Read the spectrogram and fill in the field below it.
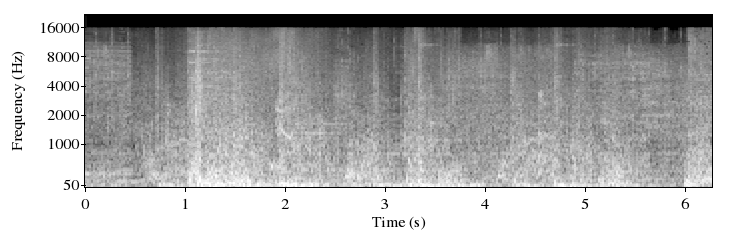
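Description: Magic blasts and sword blows clash in a video game fight.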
